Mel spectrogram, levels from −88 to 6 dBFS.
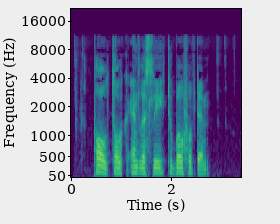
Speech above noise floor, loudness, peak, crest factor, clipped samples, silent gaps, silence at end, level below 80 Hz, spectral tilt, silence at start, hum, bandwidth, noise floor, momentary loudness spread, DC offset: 30 dB; -19 LUFS; -2 dBFS; 20 dB; under 0.1%; none; 0.65 s; -54 dBFS; -4.5 dB/octave; 0.05 s; none; 11.5 kHz; -48 dBFS; 7 LU; under 0.1%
